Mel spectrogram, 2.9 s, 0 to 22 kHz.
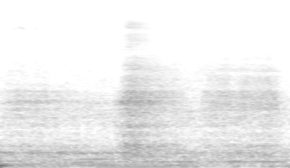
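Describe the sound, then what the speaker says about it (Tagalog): Someone breathes heavily and audibly after climbing stairs to a third floor at home. Two or three faint breath sounds come close over a low background hum. "hinihingal pa ako kasi umakyat ako ng hanggang 3rd floor"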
